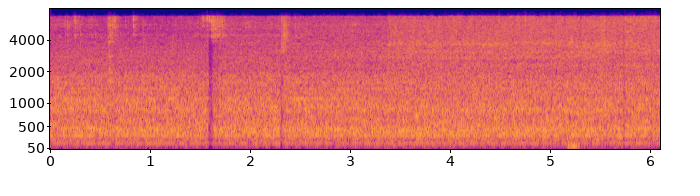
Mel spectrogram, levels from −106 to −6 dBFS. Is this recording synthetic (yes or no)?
no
